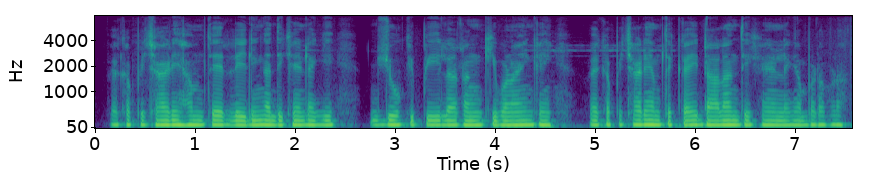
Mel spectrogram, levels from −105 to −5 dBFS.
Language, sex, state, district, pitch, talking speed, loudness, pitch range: Garhwali, male, Uttarakhand, Uttarkashi, 115 Hz, 205 wpm, -32 LUFS, 115-120 Hz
